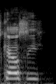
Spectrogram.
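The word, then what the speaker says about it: Kelce: the story with travis kelsey he was on a podcast you know we've been saying his last name wrong forever right what what is his last name it's travis kels first and foremost his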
